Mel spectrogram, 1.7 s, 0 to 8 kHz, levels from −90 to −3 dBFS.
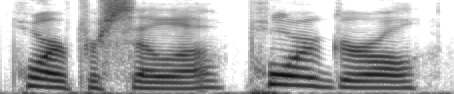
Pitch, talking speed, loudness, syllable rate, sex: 220 Hz, 105 wpm, -17 LUFS, 4.1 syllables/s, female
